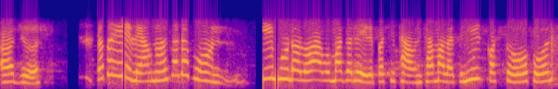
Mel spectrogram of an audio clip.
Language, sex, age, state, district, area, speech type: Nepali, female, 18-30, West Bengal, Alipurduar, urban, conversation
